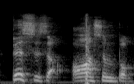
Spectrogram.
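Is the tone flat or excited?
excited. It is said with lively enthusiasm.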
